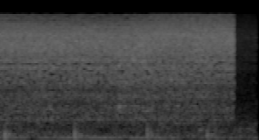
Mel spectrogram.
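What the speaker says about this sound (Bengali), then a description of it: "দিয়ে দেবো কেটে নেওয়া আলুটা। আলুটা ভেজে নেব।" Cut potatoes frying in hot oil in a pan for a traditional Bengali dish, a loud steady sizzling hiss that runs without pause and then cuts off abruptly near the end.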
